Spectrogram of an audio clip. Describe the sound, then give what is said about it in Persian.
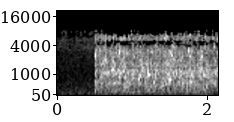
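A small stream flows near the village of Adeli in Vahdat district, a steady rushing wash of water that starts abruptly and then runs on evenly. “آبی این جویبارک خرد و نظرناگیر باعث تشویش جدی تعداد از ساکنان دهه عادلی ناحیه وحدت شده است”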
